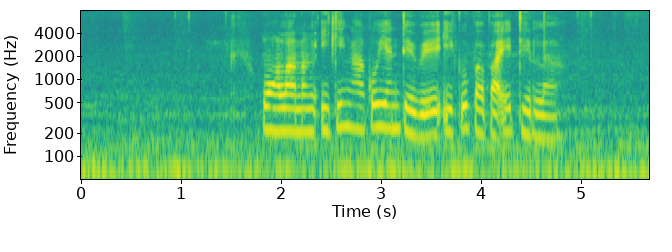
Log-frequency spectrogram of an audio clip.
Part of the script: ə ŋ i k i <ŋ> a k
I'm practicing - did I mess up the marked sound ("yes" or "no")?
no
